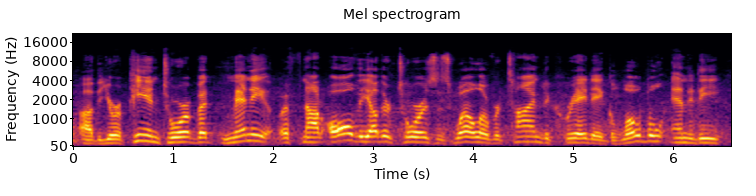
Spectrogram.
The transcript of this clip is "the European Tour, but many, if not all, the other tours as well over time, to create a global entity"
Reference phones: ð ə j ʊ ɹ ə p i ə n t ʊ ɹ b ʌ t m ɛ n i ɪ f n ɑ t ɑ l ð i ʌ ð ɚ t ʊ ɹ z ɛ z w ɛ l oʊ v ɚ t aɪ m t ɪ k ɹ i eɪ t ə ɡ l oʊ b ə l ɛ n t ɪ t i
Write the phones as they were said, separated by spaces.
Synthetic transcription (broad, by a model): ð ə j ʊ ɹ ə p i ə n t ʊ ɹ b ʌ t m ɛ n i ɪ f n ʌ t ɑ l ð i ʌ ð ɚ t ʊ ɹ z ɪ z w ɛ l oʊ v ɚ t aɪ m t ɪ k ɹ i eɪ t ə ɡ l oʊ b l ɛ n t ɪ t i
